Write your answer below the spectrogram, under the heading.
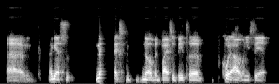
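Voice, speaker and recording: A man speaks at a moderate pace. He has a London accent. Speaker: church youth worker. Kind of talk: casual interview.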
